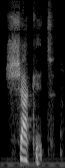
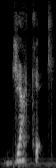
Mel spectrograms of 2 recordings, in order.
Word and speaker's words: jacket: with a different sound jam not sham jacket not shack it general not general age not ace fridge not fresh okay good there's another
